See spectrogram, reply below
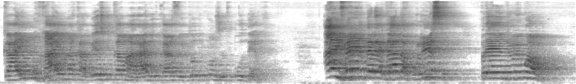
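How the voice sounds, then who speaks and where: High-voiced preacher in an echoey hall. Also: male voice, fairly quick. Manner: animated storyteller acting out dialogue. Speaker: Sunday school teacher. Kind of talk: church Bible lesson with storytelling. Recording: echoey hall, distant mic.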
